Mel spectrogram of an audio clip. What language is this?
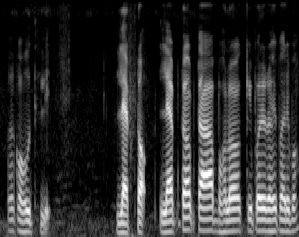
Odia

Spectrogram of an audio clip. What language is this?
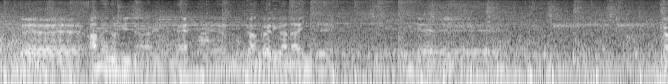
Japanese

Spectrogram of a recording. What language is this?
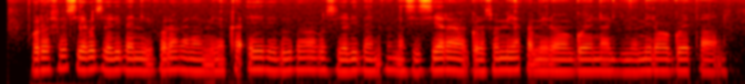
Kikuyu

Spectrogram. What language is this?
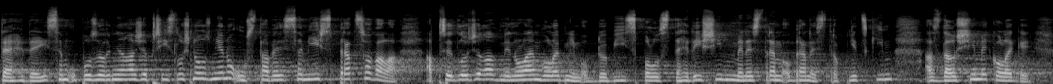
Czech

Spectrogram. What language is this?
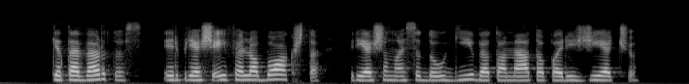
Lithuanian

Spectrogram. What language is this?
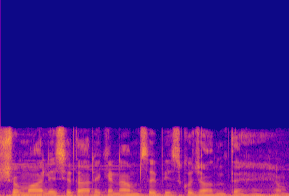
Urdu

